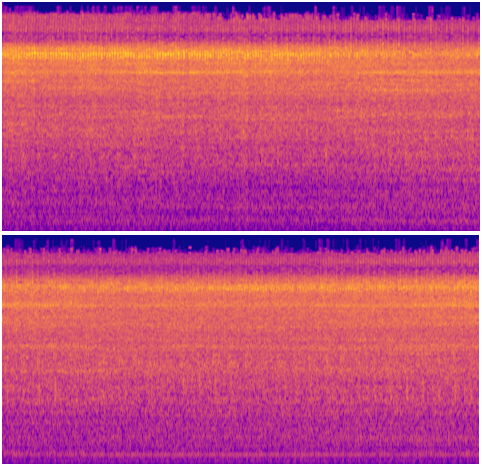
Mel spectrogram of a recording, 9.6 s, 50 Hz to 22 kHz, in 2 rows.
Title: 2002 BMW 5 Series 530i M54 Engine Knocking Noise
